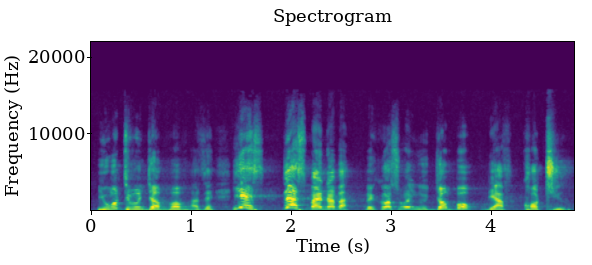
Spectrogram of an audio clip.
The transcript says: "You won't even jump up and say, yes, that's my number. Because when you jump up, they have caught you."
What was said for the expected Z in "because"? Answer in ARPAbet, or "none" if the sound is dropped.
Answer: S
